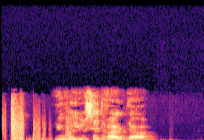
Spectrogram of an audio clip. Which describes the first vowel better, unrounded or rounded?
rounded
